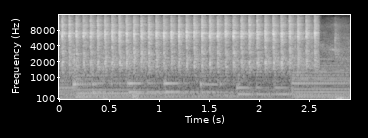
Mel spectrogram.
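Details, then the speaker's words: Apollo child's bicycle after indexing the gears and setting the L limit screw to cure a grinding noise: even freewheel ticking and a smooth chain whir as the cranks turn, with no rubbing left. Normal drivetrain. "so that's the the L screw done we've we've done everything correct there there's no more rubbing whatsoever just the usual sort of noise"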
